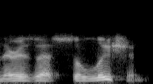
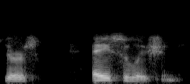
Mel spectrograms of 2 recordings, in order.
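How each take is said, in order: First: The word 'solution' is stressed. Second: The word 'a' is stressed. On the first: It is a real cure, not a placebo. "And we could put the emphasis on solution" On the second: There is only one solution. "We could put the emphasis on the A"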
